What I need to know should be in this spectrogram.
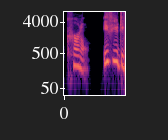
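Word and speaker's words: colonel: But in reality, this is gauge, and this is choir, and the pronunciation of this word is kernel.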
